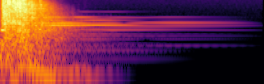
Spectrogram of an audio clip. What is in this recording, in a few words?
hitsound heavy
